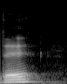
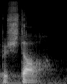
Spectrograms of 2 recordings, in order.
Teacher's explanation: a very typical feature of the Azorean accent, which are the more closed vowels. Very closed indeed.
